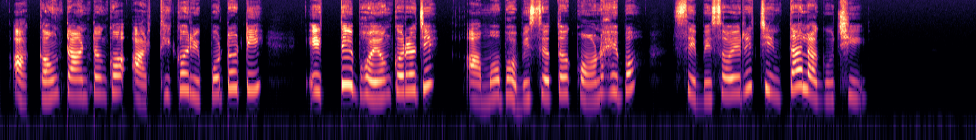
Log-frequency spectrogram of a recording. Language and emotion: Odia, sad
